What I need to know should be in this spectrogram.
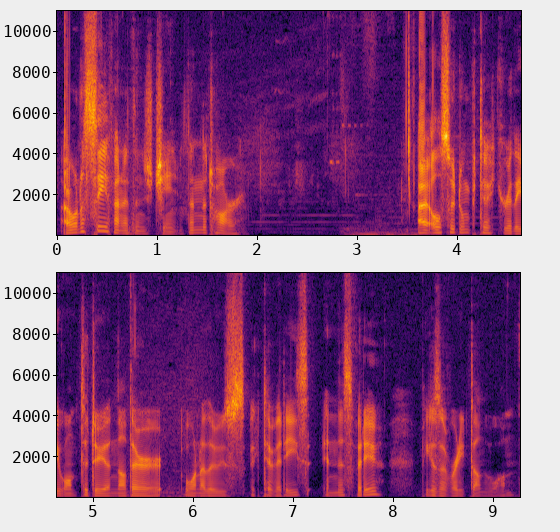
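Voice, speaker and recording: A man's voice: fairly low pitch, fast talker, fairly bright tone, soft background music. A man giving casual first-reaction commentary on a video game, rambling and thinking aloud as he goes. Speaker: gaming video host.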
